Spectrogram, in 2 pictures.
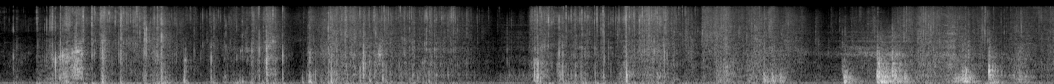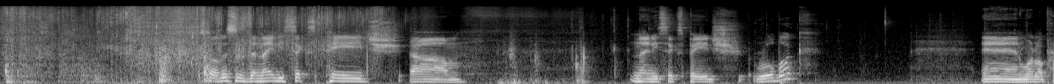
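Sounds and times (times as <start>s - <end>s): plastic wrap crinkling: 0.0s - 14.8s.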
